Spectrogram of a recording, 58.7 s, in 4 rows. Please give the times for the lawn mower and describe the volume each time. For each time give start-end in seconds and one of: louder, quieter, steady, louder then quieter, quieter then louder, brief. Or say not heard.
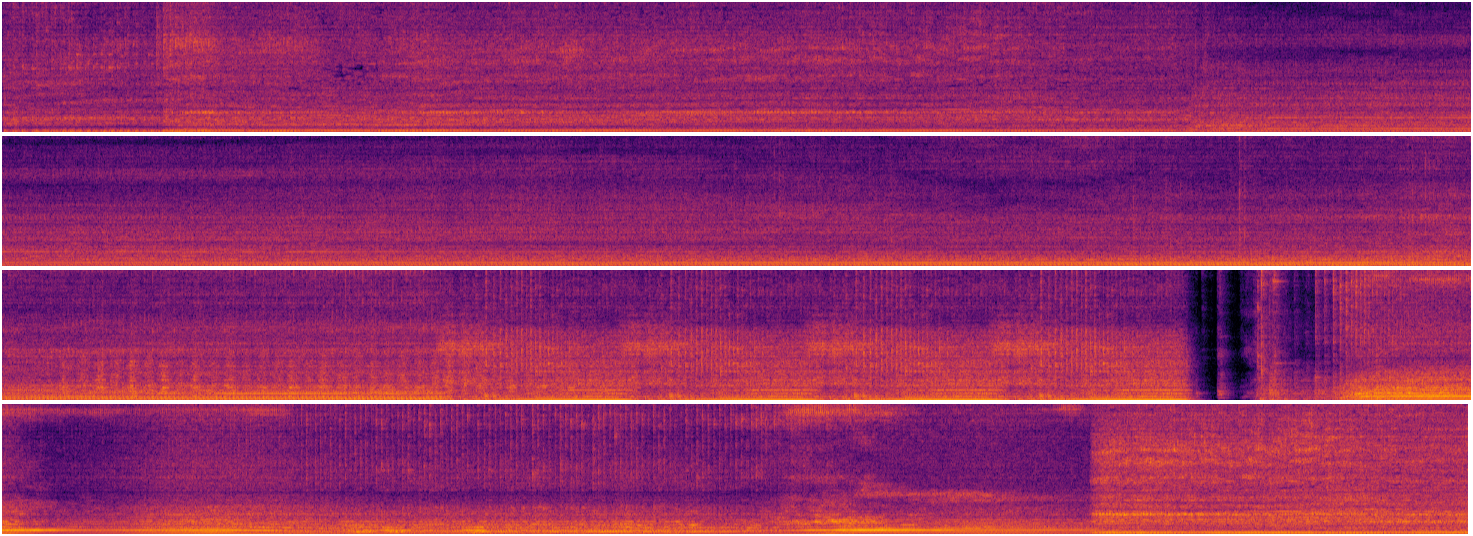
0.0-58.6 louder.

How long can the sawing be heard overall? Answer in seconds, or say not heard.
6 s.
